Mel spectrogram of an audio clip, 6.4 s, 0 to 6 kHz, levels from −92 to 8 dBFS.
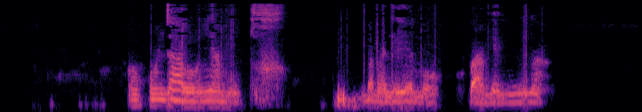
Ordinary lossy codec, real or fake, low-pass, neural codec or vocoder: MP3, 24 kbps; fake; 5.4 kHz; codec, 16 kHz, 4 kbps, FreqCodec, smaller model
